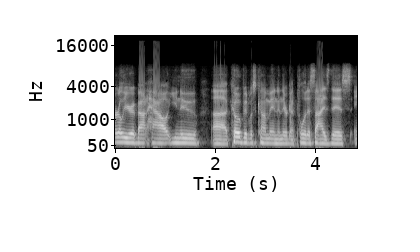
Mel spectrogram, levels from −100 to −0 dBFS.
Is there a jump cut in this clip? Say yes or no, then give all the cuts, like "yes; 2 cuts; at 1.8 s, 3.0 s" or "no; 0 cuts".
no; 0 cuts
